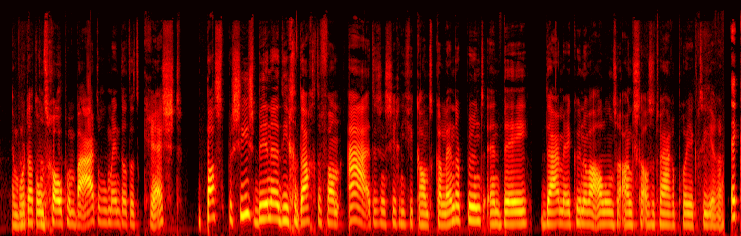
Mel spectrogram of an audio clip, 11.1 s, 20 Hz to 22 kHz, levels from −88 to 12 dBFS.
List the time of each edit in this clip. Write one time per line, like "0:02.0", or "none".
0:08.0

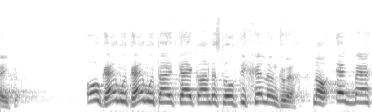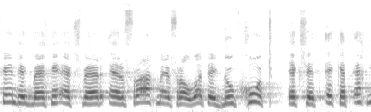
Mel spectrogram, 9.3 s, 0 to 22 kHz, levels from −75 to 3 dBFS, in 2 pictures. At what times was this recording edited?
0:01.6
0:03.9
0:04.9
0:07.4
0:08.2

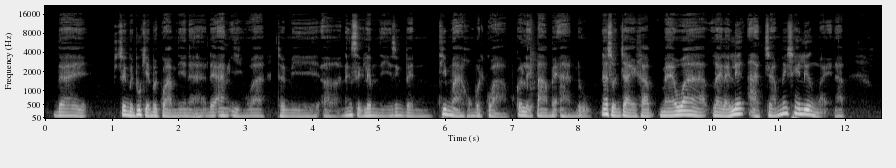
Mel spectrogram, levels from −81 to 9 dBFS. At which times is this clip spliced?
0:03.4
0:08.3
0:09.2

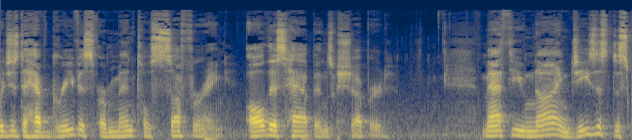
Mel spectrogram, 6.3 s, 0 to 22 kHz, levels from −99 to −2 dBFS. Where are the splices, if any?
0:01.0
0:02.4
0:03.4

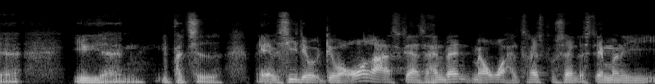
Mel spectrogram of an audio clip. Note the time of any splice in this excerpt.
none

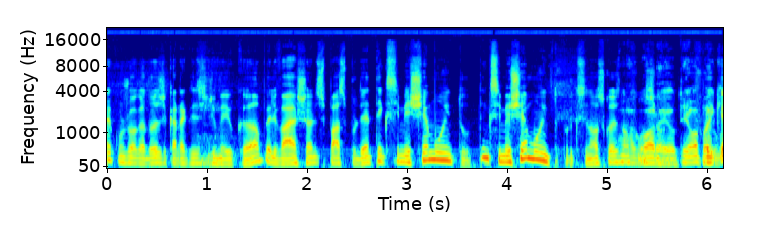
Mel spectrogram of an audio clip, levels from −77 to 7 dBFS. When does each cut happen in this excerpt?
none

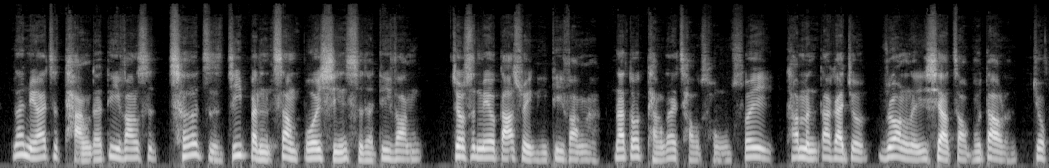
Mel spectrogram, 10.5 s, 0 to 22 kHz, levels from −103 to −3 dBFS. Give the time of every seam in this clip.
0:06.1
0:07.8

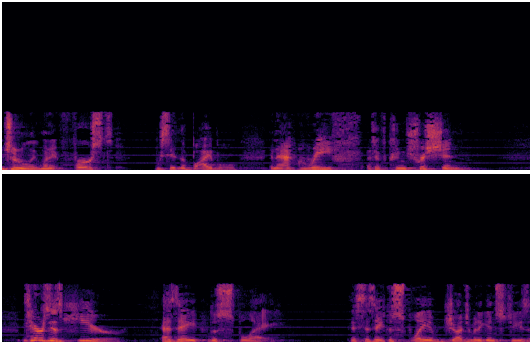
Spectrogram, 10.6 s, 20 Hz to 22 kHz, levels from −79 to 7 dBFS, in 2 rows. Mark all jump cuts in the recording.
0:02.6
0:02.9
0:03.7
0:05.5
0:05.9
0:06.8
0:07.3
0:09.1

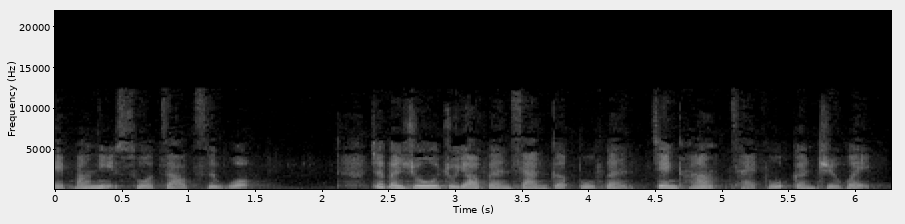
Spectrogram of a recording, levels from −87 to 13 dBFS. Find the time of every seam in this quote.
0:04.4

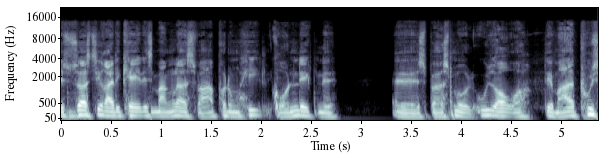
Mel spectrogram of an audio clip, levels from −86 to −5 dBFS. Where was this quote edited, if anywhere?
0:00.9
0:02.1

